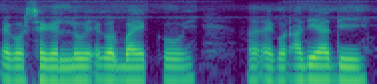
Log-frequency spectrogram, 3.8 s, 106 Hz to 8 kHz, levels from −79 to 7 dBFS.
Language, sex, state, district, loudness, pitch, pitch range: Chakma, male, Tripura, Unakoti, -17 LUFS, 130 Hz, 130-135 Hz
